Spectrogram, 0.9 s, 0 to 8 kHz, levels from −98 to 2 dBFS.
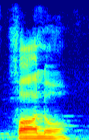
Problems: constant background noise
